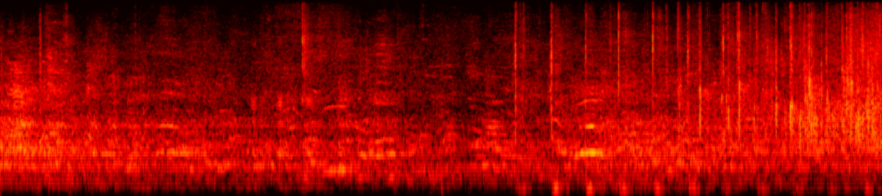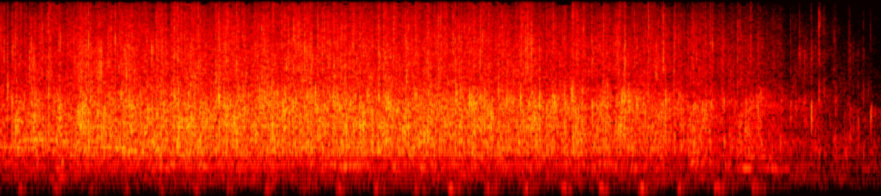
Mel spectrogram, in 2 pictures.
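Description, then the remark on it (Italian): Audience applause, a dense wash of many hands clapping that swells and grows louder midway, with scattered laughter and chatter mixed into the crowd noise. “Ah, era un applauso, eh, ho capito.”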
